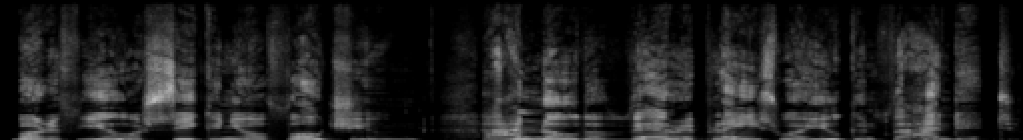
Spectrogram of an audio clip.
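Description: A woman voicing a sly, hungry big bear in a children's storybook, coaxing with quiet menace. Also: a bass voice, wildly swooping pitch, husky, no echo, studio quality, voice pushed down, full character voice. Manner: slow, coaxing, menacing salesman.

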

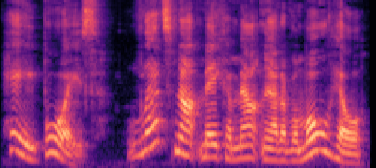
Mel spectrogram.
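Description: Kindly dad in a children's story, voiced by a woman: gentle, reasoning, humble, lively intonation. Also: mid-range voice, moderate pace, husky, voice pushed up. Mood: placating. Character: patient, kindly father, humble peacemaker.

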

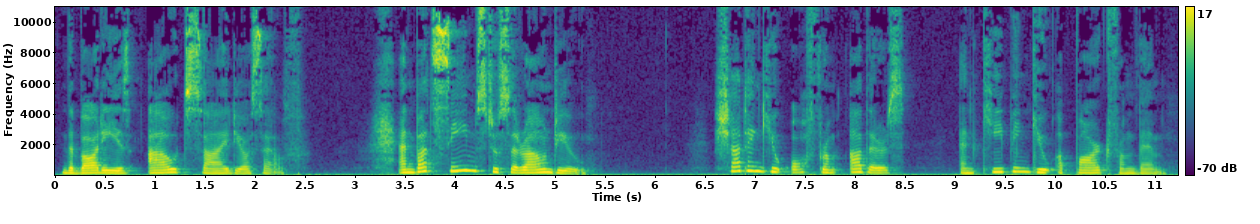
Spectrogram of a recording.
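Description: A woman reading a spiritual book aloud as scripted narration, in measured, deliberate phrases with pauses. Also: fairly low pitch, a little mellow. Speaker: audiobook reader.

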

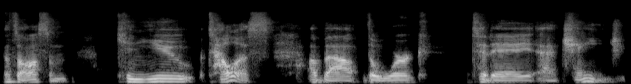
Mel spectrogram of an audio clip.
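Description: Husky-voiced man hosting a podcast interview. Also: on the low side, slow pace, fairly bright tone. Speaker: podcast host.

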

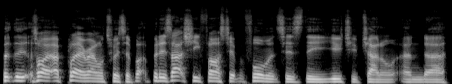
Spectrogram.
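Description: Bloke as a podcast guest, talks really fast, no room echo, chatty. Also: male voice, mid-range voice, steady tone, clean studio sound. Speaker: podcast guest, flying instructor. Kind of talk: casual panel chat.

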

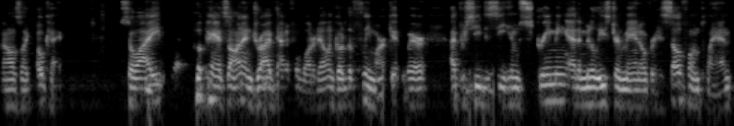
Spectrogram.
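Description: A man co-hosting a casual podcast, telling anecdotes in a teasing, animated way. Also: fairly low pitch, fairly quick, low-quality recording. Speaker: podcast co-host.

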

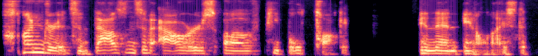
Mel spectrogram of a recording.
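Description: A man's voice: fairly high pitch, steady tone, measured pace, a bit bright, slightly rough, dry recording, lo-fi sound. An older man from Philadelphia with a slight Philadelphia accent, chatting casually and laughing often in a panel discussion.

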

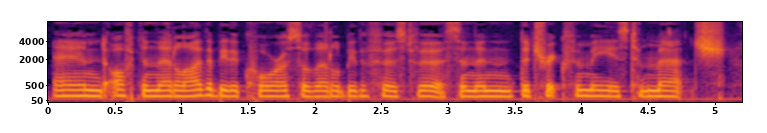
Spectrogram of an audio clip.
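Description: A woman's voice: sits low, monotone, a little fast, warm tone, no echo. An Australian woman co-hosting a casual interview, easygoing and anecdotal. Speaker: co-host.

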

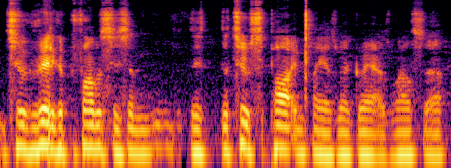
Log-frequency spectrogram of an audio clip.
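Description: A man's voice: lowish voice, little pitch movement, normal speed, fairly bright tone, slight background noise. A man hosting a film podcast, chatting casually about a short film with fillers and restarts. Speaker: podcast host.

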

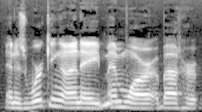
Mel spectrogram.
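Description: A man's voice: fairly high pitch, fairly even intonation, a bit bright. A man hosting a literary reading, introducing the next writer with frequent ums and restarts. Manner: halting, lots of fillers. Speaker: host of a reading series. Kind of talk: introducing readers.

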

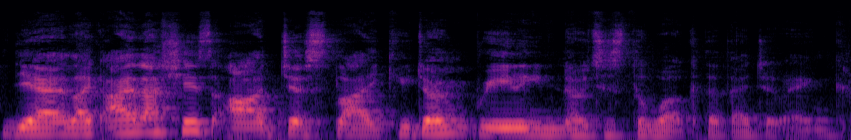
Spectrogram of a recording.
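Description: A man's voice: medium pitch, moderate pace. A man of about thirty in a casual chat, wry and emphatic, repeating himself as he thinks aloud.

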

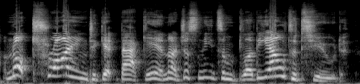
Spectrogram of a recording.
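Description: A woman's voice: high voice, sing-song, normal speed, pushed and bright, voice pushed up, full character voice. A woman voicing an irritable, sardonic male demon serpent in a story reading, grumbling and exclaiming. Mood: exasperated, snappish.

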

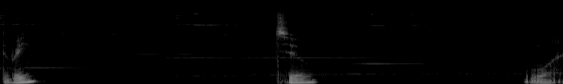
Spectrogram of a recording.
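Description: A man narrating a scripted guided meditation as its host, deliberate and soothing, leaving long pauses between short phrases. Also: rumbling low, steady tone, soft background music.

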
